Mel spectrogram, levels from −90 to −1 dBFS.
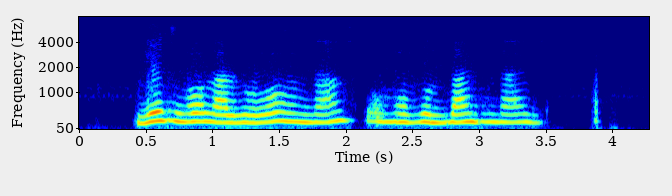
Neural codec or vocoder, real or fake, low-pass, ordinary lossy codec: codec, 16 kHz in and 24 kHz out, 0.8 kbps, FocalCodec, streaming, 65536 codes; fake; 7.2 kHz; Opus, 24 kbps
